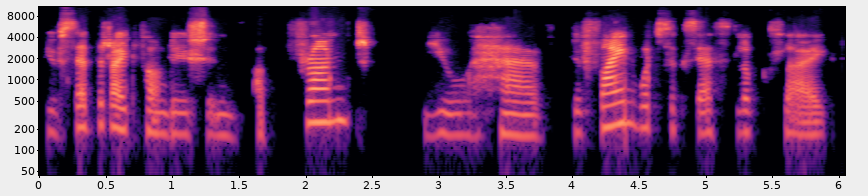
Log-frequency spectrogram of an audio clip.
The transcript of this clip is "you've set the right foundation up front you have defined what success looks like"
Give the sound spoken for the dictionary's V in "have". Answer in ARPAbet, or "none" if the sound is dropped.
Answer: V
